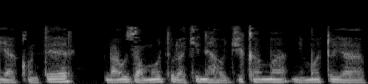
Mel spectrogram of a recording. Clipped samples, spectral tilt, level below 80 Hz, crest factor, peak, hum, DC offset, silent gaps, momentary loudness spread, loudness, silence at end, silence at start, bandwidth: under 0.1%; -7.5 dB/octave; -58 dBFS; 20 dB; -6 dBFS; none; under 0.1%; none; 5 LU; -28 LUFS; 0 s; 0 s; 6.6 kHz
